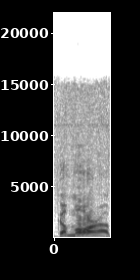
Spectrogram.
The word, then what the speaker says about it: Gomorrah: So he settles into the valley of Sodom and Amorah. When we say Amorah, there was a confusion about the ayin. Some say it was once pronounced with a G sound, so we come up with Gomorrah.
